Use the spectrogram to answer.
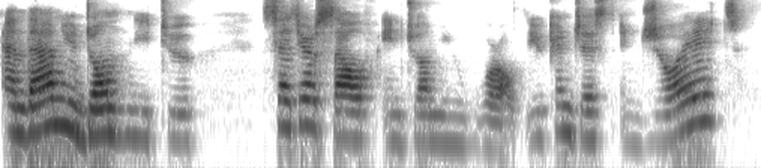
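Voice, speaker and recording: A woman in her early twenties with a Norwegian accent, a native Norwegian speaker, giving relaxed book advice in a vlog with many fillers and pauses. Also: mid-range voice, rough recording. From Norway. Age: 20s. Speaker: book vlogger.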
